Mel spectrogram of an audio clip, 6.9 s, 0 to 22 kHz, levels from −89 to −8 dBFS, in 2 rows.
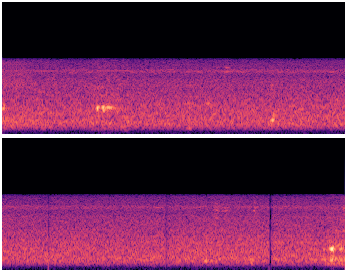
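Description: From start to finish the speech runs through a Bluetooth CVSD headset codec, and the damage is easy to hear. The band is squeezed to roughly 250 Hz to 3.6 kHz, so everything above that is simply gone, consistent with a 64 kbit/s CVSD link. CVSD sends a single up-or-down bit per sample with an adapting step size, which leaves a grainy hiss under the speech and roughens the louder, brighter moments where the step can't keep up.

On top of that there's unconcealed Bluetooth headset packet loss. At 3.89 s and again at 5.07 s, about 7.5 ms of audio drops out, each time sounding like a couple of lost packets. A longer hole of about 18.8 ms follows from 6.10 to 6.14 s, more like five packets' worth. Nothing fills those gaps, so the sound just stops and restarts with hard edges, and it comes back briefly quieter as the CVSD decoder's step size recovers.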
